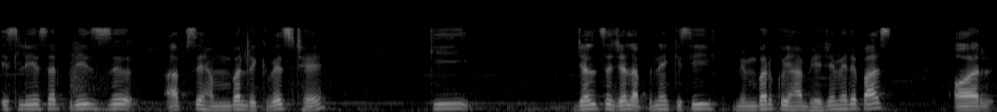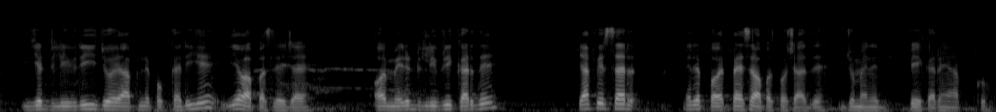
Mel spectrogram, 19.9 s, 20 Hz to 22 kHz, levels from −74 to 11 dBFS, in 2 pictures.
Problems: constant background noise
